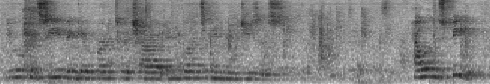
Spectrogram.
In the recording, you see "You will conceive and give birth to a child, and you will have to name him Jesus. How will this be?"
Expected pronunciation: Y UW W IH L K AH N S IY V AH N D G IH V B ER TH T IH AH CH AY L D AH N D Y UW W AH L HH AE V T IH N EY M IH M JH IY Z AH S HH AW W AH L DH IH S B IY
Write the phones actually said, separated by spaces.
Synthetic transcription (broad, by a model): Y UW W IH L K AH N S IY V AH N G IH V B ER TH T IH AH CH AY L D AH N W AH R T IH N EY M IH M JH IY Z AH S HH AW W AH L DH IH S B IY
